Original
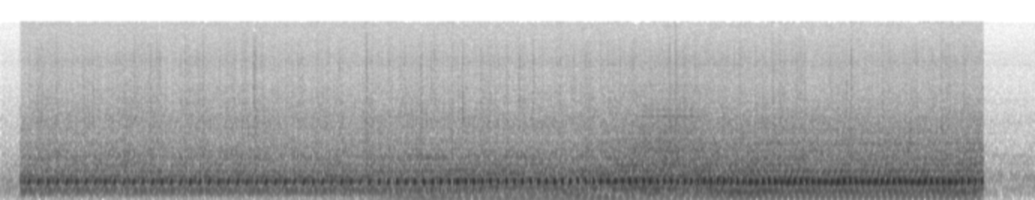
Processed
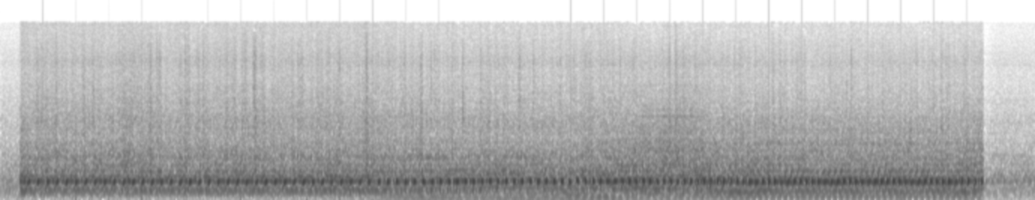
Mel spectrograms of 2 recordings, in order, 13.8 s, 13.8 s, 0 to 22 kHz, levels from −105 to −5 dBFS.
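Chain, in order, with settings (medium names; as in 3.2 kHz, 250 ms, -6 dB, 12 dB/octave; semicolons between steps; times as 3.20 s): compression 3:1, threshold -38 dBFS, peak gain reduction 9.5 dB; echo from a far wall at 240 m, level -21 dB; crackling interface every 0.44 s, samples 128, repeat, from 0.55 s; trim +1 dB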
